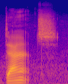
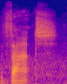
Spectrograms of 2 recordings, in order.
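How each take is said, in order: First: The word begins with a d sound. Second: The word begins with a th sound. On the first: "th stopping would be, you know, that to dat" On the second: "th stopping would be, you know, that to dat"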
